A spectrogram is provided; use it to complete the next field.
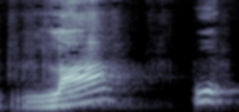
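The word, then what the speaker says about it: lauk: লাউ উচ্চারণটা কি হবে? লা উ, লাউ।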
